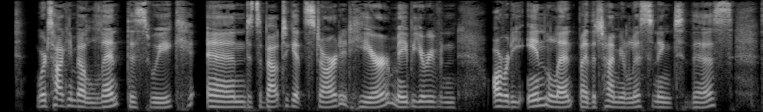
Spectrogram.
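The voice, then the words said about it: Hoarse voice from a cold. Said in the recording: “I'm still recovering from the cold ... my voice is sounding a little hoarse ... bringing out my inner Stevie Nicks ... This is all I have for a voice.”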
